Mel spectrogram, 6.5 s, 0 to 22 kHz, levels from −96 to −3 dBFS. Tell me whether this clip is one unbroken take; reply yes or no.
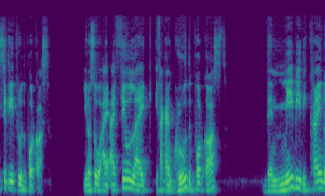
yes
